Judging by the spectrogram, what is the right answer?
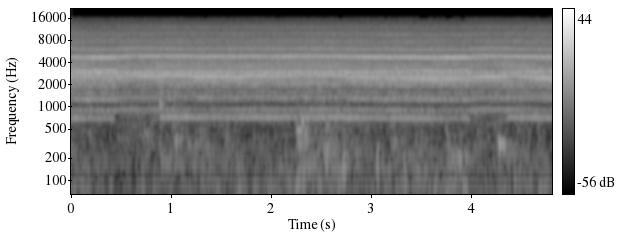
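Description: Electric deep-drop fishing reel's motor running with a steady high-pitched whine.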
